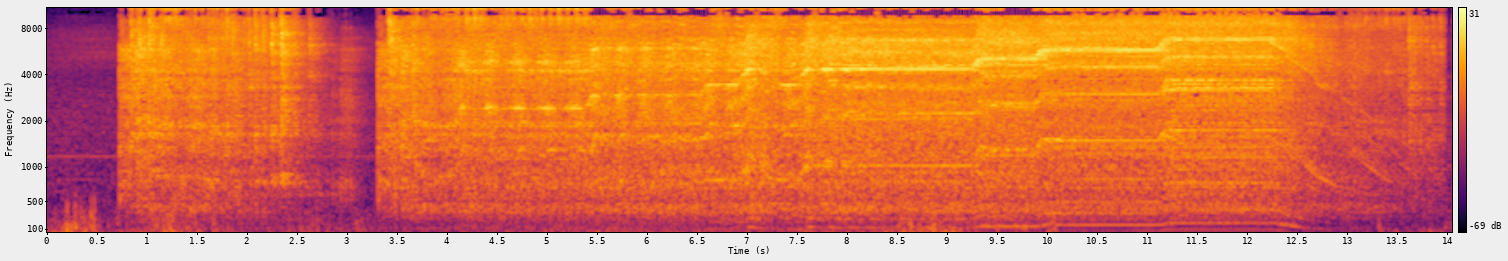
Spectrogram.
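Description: DeWalt 60V FlexVolt brushless string trimmer running without load. It gives a short burst that cuts off, then a longer run whose whine climbs in distinct steps as the variable-speed trigger is pulled further. Near the end the trigger is released and the head spins down.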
